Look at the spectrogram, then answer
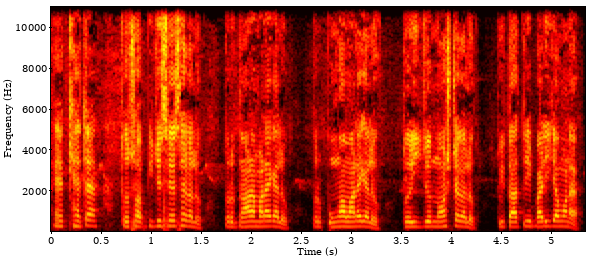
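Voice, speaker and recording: A foul-mouthed male busybody from a comedy cartoon acted by a man, gossiping at breakneck speed. He is crude and nosy, with clear noise behind the voice. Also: very high-pitched, level tone, rapid-fire, a bit bright, voice pushed up. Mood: agitated. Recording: clearly noisy background.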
